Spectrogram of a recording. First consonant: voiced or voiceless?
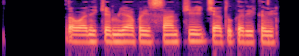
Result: voiced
